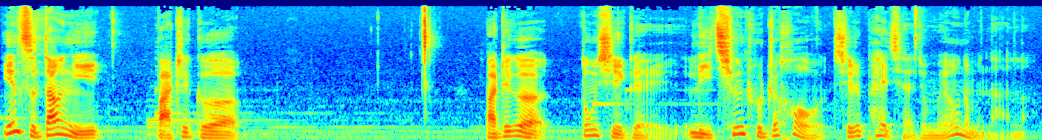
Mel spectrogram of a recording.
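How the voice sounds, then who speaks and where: A man's voice: fairly low pitch, big pitch swings, normal speed, pauses often, soft background music. A man, a voice actor, giving a casual, explanatory interview answer and repeating phrases for emphasis. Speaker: voice actor interviewed about his character.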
